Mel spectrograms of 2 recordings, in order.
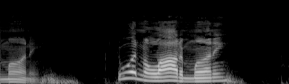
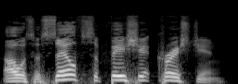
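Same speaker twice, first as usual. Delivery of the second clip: louder confession, pitch up; fervent preaching; 5 semitones higher, 6 dB louder than usual. Real, not acted. Preacher confesses to congregation, loud and fervent. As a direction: drive the confession home.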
